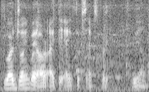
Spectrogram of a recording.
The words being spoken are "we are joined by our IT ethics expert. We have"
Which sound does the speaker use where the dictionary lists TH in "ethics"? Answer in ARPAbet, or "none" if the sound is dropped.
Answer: F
